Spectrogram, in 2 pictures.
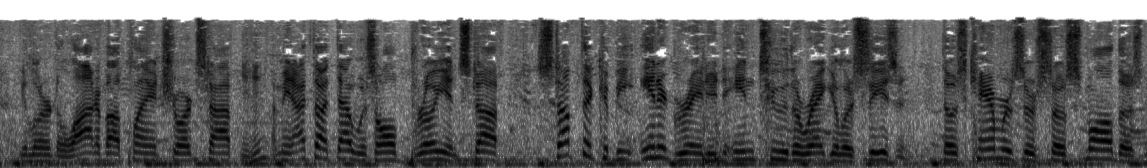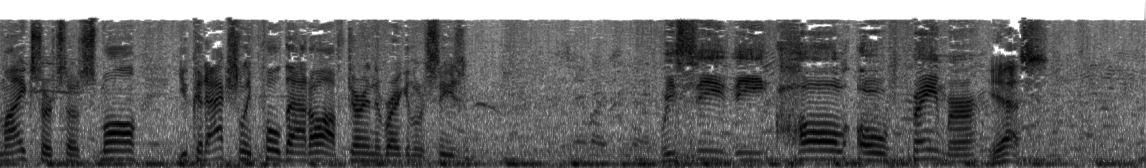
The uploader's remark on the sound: Live From The Red Carpet!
